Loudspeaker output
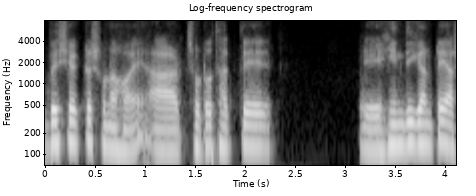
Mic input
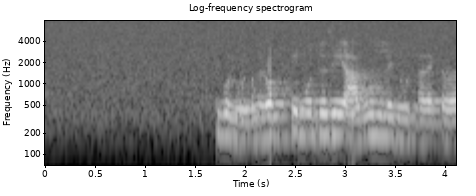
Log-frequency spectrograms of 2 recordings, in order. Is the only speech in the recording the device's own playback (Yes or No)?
No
